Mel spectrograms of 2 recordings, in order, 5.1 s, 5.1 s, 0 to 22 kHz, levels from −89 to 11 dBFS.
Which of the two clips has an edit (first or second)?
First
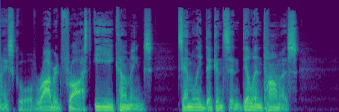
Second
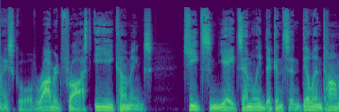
first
